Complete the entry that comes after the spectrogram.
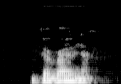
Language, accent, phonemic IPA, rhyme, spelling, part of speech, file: English, Southern England, /vɪˈɹəʊnə/, -əʊnə, Verona, proper noun, LL-Q1860 (eng)-Verona.wav
- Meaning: 1. A city, the capital of the province of Verona, straddling the river Adige in Veneto, northern Italy 2. A province of Veneto, in northern Italy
